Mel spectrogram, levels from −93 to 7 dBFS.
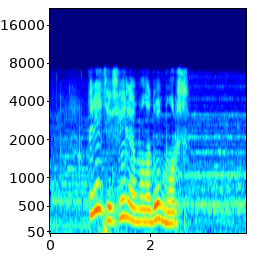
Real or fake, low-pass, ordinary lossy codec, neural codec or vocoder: real; 7.2 kHz; none; none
